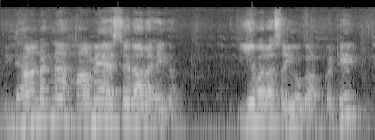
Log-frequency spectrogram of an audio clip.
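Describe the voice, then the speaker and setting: A man's voice: sits high, moderate pace. A man teaching an online exam-prep class. He asks questions and answers them himself, repeating the key points. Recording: voice somewhat distant from the mic.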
